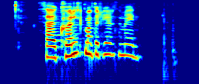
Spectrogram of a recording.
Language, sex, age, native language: Icelandic, female, 20-29, Icelandic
